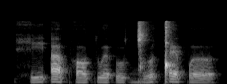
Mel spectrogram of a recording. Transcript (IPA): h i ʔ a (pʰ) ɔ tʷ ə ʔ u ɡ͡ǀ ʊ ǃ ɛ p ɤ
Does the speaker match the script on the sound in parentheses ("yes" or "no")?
yes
